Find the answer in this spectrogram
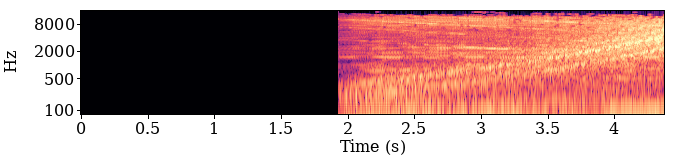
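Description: Total silence for about two seconds, then an electronic music riser starts suddenly: a synthesized whooshing sweep climbing steadily in pitch over a steady low bass note, growing louder.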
